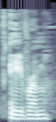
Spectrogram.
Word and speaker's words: Avram: Avram Mack.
